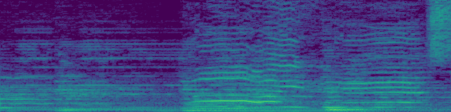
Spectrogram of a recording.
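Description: A woman's voice singing a Tagalog hymn in held notes over piano and keyboard accompaniment, softer for a moment, then a long held note about a second in.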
